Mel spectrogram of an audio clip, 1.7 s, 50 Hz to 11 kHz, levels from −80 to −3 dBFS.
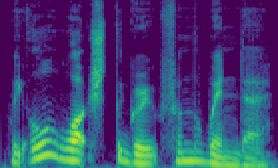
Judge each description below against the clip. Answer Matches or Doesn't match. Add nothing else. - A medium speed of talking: Doesn't match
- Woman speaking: Doesn't match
